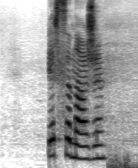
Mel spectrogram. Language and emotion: Russian, neutral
